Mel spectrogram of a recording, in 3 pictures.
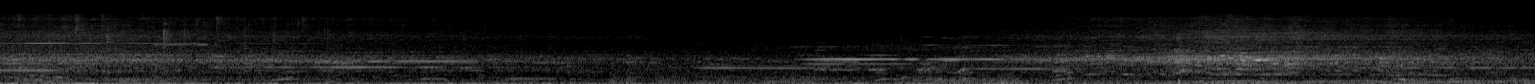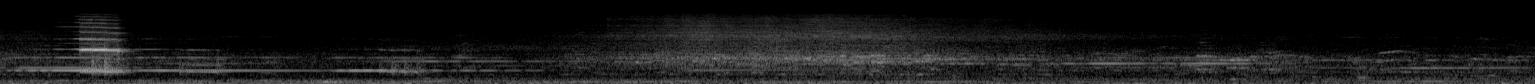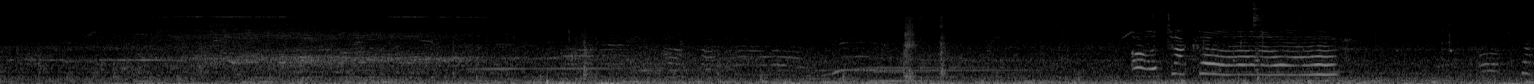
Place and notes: Degesch, eine Audioinstallation im Marzili
Jetzt Kunst 2011, Kunstausstellung in der Nachsaison, Rudy Decelière, Audiointallation, installation sonore, Degesch, le son est und nuée invisible, emplissant lair
16 October 2011, 15:40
